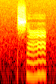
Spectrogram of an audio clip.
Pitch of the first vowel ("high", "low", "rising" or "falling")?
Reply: high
